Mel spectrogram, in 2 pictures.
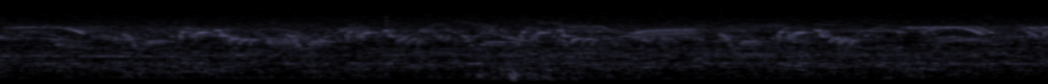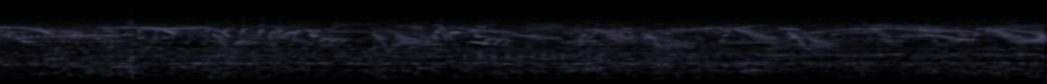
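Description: A Eurasian skylark pours out an unbroken, high stream of rapid chirps, trills and warbles that runs without pause, over a soft background hiss.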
